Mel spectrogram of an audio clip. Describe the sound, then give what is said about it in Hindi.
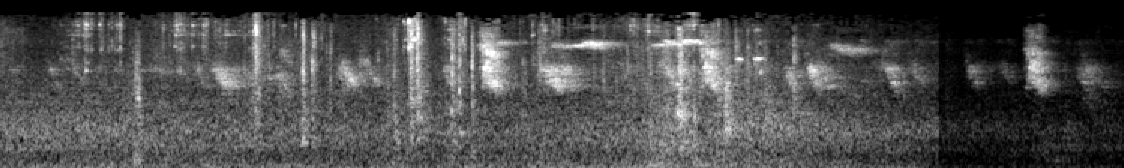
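Keys jingle and a lock clicks as a door is unlocked and pushed open, over a steady rustling background that falls quiet near the end. No one speaks. “एक मिनट यहाँ रुके, मैं जरा दरवाजा खोल लूँ।”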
